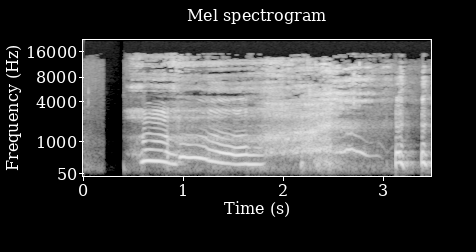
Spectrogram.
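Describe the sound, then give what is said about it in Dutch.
A single long, drawn-out yawn from one person, made on request to widen the throat, rising then sliding down in pitch with a breathy, groaning voice, loud, trailing off with a short breathy sigh at the end. “Kunnen we een gaap oproepen? Ja, ik wel hoor.”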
